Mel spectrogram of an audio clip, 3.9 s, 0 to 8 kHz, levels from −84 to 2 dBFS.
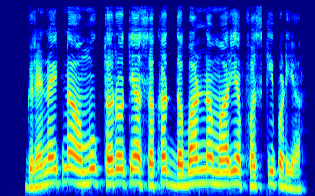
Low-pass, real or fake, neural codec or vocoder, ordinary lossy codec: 7.2 kHz; real; none; none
